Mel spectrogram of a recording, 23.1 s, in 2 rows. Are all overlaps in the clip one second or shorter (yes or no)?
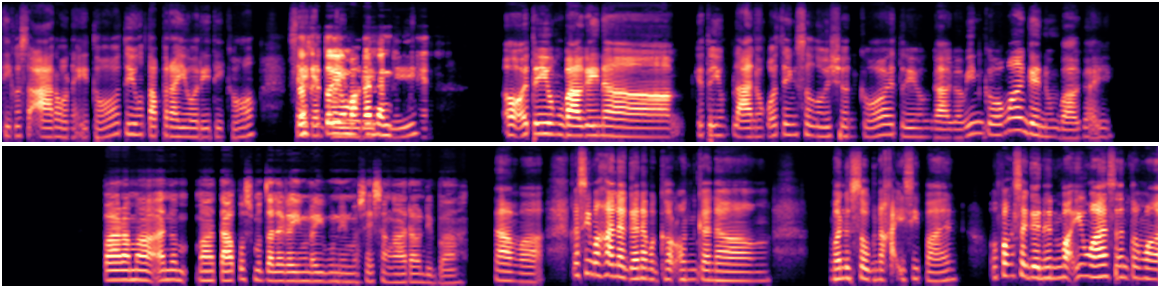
no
